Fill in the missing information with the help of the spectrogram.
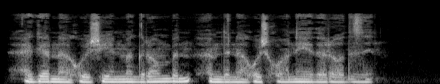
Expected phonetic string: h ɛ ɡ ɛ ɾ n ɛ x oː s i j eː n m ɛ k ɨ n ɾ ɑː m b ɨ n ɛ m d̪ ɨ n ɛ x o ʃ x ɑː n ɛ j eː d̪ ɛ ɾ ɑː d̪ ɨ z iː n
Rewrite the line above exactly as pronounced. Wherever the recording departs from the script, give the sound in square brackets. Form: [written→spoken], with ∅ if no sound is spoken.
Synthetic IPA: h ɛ ɡ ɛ ɾ n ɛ x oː [s→ʃ] i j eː n m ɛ [k→ɡ] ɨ [n→∅] ɾ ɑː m b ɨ n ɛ m d̪ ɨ n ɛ x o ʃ x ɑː n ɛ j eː d̪ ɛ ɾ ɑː d̪ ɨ z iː n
